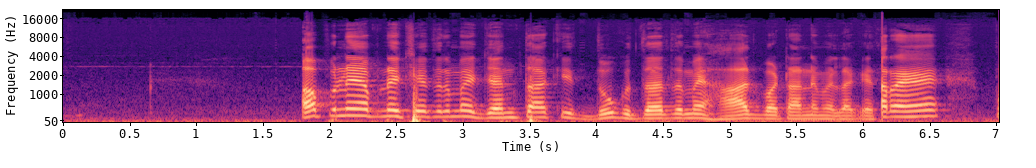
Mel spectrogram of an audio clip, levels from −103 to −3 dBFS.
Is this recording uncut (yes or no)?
no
